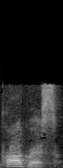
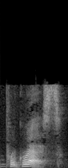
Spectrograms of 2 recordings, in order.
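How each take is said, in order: First: The stress is on the first syllable. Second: The stress is on the second syllable. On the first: It is a noun. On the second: It is a verb.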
